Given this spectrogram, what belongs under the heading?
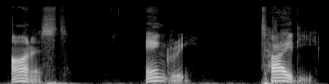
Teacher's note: two-syllable adjectives, the stress is also on the first syllable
